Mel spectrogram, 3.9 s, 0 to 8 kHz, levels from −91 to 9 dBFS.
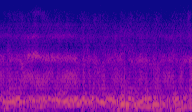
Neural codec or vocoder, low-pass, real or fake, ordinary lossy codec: codec, 16 kHz, 1 kbps, FreqCodec, smaller model; none; fake; none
